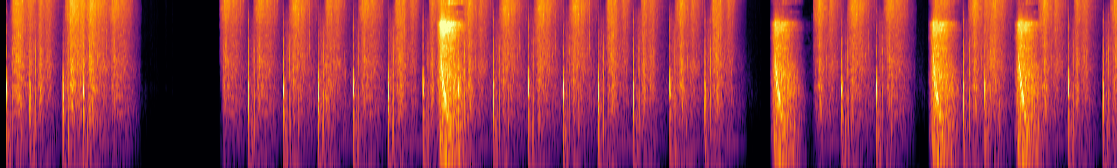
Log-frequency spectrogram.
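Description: A character's footsteps run quickly over grass.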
